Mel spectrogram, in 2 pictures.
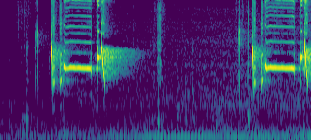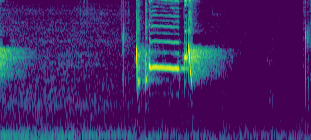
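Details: Three evenly spaced song phrases from a bar-winged prinia, each a harsh, ringing, harmonic note with sharp clicks, about two seconds apart, over a low hum. Used as a lure to set off other prinias.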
